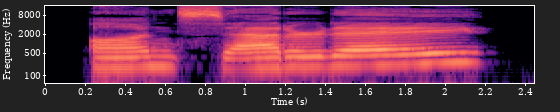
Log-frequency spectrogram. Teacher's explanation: she's drawing out the word her pitch goes up so that I know she's not done talking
